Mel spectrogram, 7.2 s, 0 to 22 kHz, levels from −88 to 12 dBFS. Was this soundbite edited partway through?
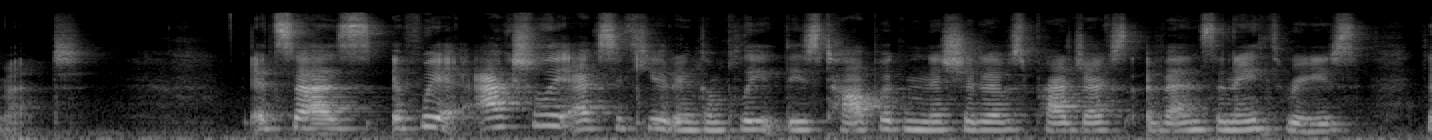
no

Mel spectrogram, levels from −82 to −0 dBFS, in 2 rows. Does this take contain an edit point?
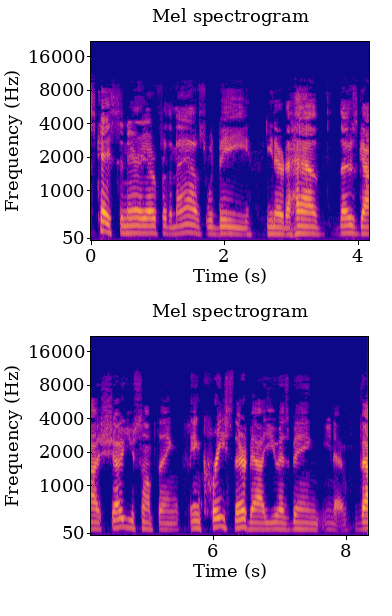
yes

